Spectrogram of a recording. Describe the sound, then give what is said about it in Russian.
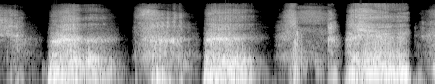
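A voice imitates desperate gasping for air, as when lying face down with a runny nose: about five loud, harsh, strained breaths in quick succession, each a rough burst of air, with no talking. “И в какой-то момент случилась другая паранойя, что мне не хватает воздуха, я задыхаюсь.”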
